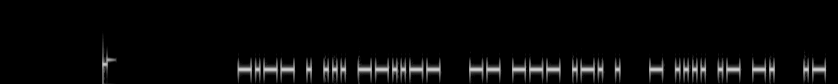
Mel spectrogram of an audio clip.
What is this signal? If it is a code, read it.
Morse code, heard as a keyed tone, about 28 wpm, 700 Hz. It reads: YES, MORE THAN A
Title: Sentences from Top 1000 Words - Review Part 1 - 28wpm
